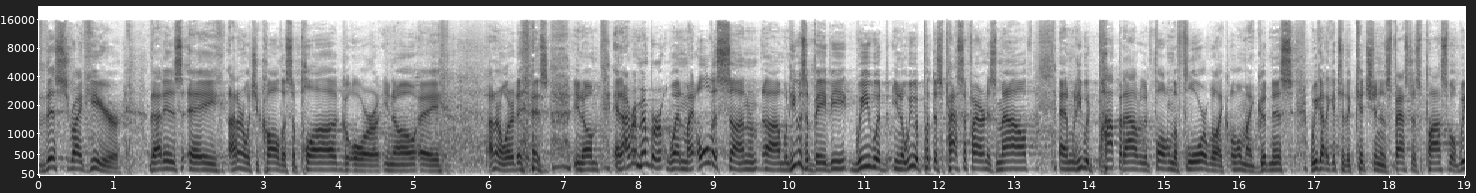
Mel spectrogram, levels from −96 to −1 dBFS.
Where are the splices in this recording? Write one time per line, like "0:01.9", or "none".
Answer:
none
